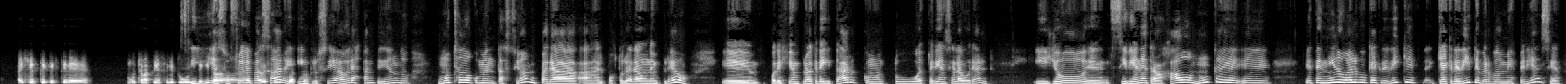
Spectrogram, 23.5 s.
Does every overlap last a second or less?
No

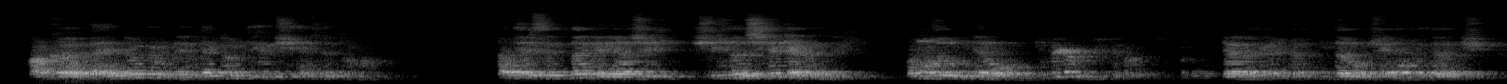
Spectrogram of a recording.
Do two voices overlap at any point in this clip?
No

